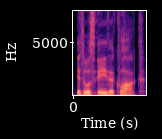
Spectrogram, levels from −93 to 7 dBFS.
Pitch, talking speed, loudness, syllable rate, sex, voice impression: 100 Hz, 215 wpm, -16 LUFS, 5.1 syllables/s, male, very masculine, very adult-like, slightly old, very thick, slightly relaxed, very powerful, bright, soft, slightly muffled, very fluent, slightly raspy, very cool, intellectual, slightly refreshing, sincere, very calm, very mature, very friendly, very reassuring, very unique, elegant, slightly wild, very sweet, lively, very kind, slightly modest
